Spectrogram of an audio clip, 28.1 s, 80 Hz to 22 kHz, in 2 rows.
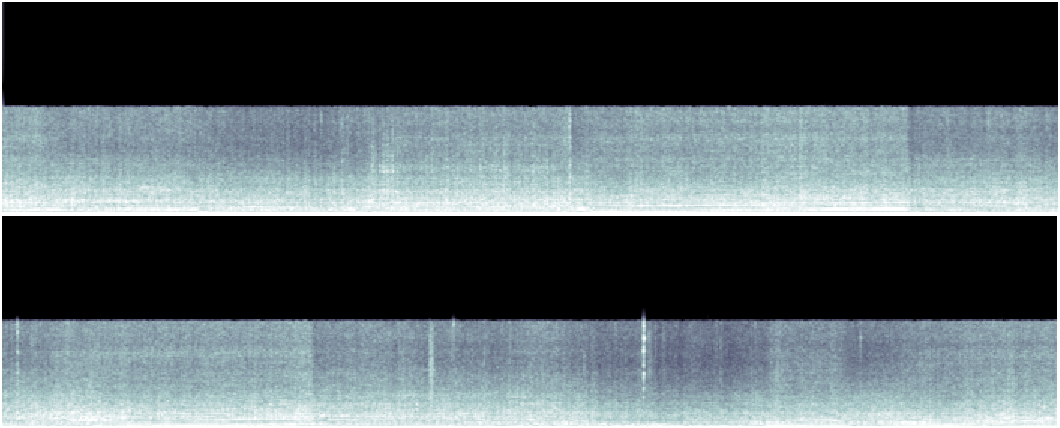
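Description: BMW M3 E92's 4.0-litre V8 heard from inside the cabin under hard driving, its pitch climbing and then dropping at gear changes several times, over steady tyre and road noise.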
